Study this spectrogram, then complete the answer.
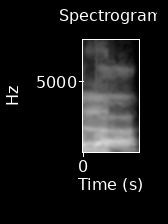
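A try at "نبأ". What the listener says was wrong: iya benar.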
